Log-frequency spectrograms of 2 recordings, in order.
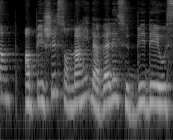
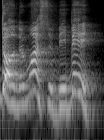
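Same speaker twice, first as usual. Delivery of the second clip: shouting at full volume; 10 dB louder than usual. A man repeats his demand to a woman who refuses, shouting.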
